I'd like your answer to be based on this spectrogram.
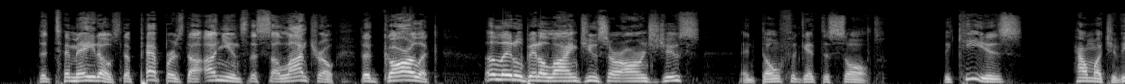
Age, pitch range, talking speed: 50-69, 110-170 Hz, 160 wpm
